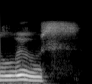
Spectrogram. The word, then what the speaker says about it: loose: When you say the Z sound, the Z, that's when you can feel it in your vocal cords. That's right. You feel it in your vocal cords, and your vocal cords are vibrating. So you can pay attention to when your vocal cords are vibrating. And that's how you know the difference between lose and loose.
